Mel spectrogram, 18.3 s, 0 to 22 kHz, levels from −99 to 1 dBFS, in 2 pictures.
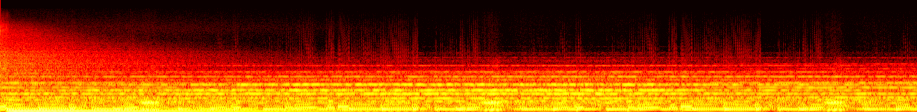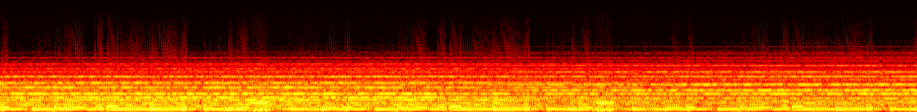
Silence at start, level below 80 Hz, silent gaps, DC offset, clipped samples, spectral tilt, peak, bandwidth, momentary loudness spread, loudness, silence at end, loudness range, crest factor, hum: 0 s; -26 dBFS; none; under 0.1%; under 0.1%; -10.5 dB/octave; -4 dBFS; 4.2 kHz; 6 LU; -20 LUFS; 0 s; 4 LU; 14 dB; none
